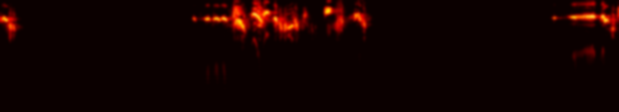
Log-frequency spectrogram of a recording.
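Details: Daurian redstart: a short whistle, then a longer run of varied chattering and chirping notes with brief gaps, and finally another thin whistle starting the next phrase.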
